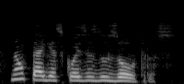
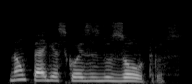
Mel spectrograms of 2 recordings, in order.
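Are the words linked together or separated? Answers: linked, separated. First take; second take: linked; linked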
